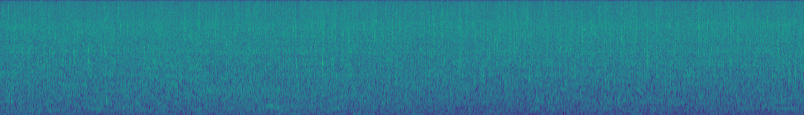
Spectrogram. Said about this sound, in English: Well, you can't hear the bird, but you can hear the fountain.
